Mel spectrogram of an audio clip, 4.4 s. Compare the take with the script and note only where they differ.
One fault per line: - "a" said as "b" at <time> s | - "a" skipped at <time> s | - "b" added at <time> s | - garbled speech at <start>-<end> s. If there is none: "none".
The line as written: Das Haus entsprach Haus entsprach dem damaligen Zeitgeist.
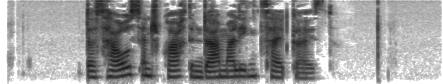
- "Haus entsprach" skipped at 1.9 s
